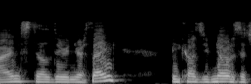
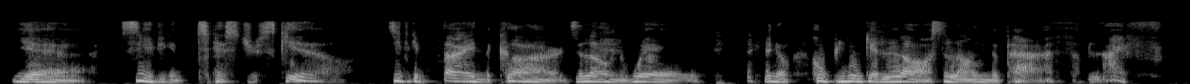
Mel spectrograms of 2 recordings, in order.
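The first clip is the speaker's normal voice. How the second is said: really overdone, over-the-top performer voice. Imitating how a man talks once he gets performative: exaggerated performative voice. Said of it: "a really sort of exaggerated performative voice".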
